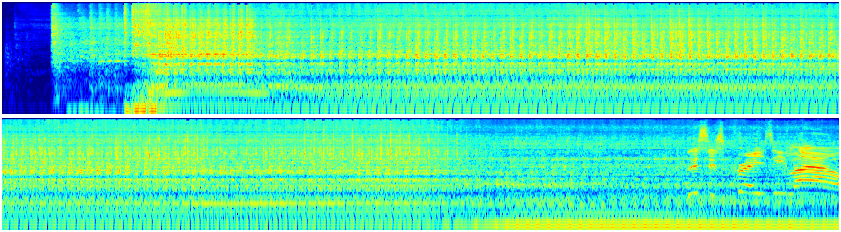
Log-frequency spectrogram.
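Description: A car fitted with Texas Speed long tube headers starts up and settles into a steady, very loud, rumbling idle that drones on with little change throughout.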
